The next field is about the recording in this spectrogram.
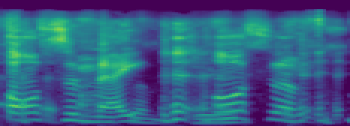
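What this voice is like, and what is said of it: Put-on English accent. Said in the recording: “That's better. That's better. He did an English.”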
